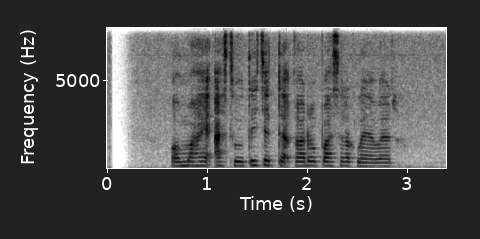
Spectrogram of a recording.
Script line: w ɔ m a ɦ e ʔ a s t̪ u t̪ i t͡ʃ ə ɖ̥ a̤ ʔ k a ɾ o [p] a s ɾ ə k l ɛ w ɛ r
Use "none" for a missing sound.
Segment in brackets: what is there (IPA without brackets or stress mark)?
p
